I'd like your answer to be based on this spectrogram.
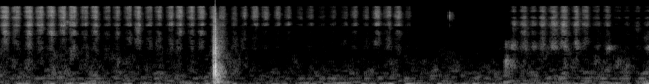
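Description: A wooden colored pencil, held in a hand with long pink nails, scratches in small quick strokes across a thin paper coloring sheet lying flat on a table. It makes a rhythmic, bright, raspy scratching with a sharp tap near two seconds. The strokes then soften and briefly pause before a brighter run of scratching resumes.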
